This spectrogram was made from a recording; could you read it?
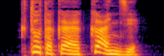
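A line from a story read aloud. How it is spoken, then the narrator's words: Sharp question. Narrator (Russian): резко спросила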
